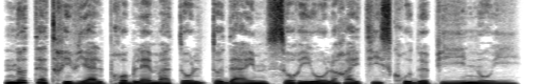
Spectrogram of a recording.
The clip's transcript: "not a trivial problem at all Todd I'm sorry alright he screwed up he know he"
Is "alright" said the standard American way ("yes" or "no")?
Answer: yes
